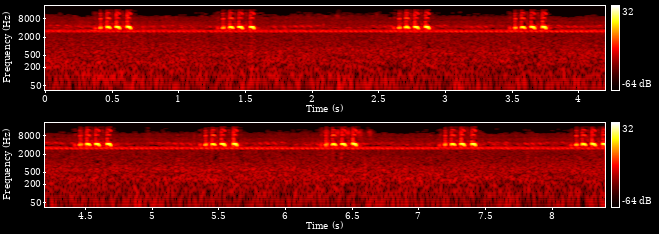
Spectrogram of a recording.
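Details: Summer night cricket calling with evenly spaced chirps of three to four quick high pulses, about one per second, above an unbroken high-pitched background drone of more insects.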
